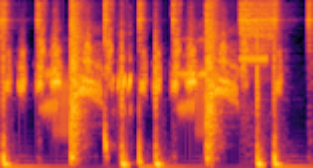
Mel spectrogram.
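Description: A pickerel frog's croaking call blended with a remixed northern mockingbird song, heard as loud, choppy bursts of rhythmic croaks and bright whistled phrases packed closely together.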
